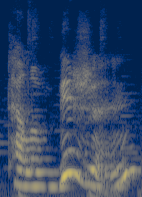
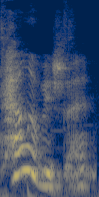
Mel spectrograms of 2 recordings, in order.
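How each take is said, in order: First: The stress falls on the syllable before -sion. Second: The stress falls away from the -sion syllable. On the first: It follows the general stress rule. "according to this rule ... you're correct" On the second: It is the other accepted native pronunciation. "you're also correct"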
